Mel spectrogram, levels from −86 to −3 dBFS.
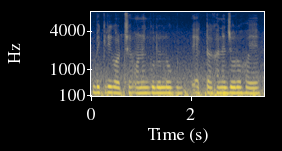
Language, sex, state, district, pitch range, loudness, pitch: Bengali, female, Tripura, West Tripura, 185-195 Hz, -14 LUFS, 195 Hz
